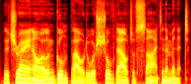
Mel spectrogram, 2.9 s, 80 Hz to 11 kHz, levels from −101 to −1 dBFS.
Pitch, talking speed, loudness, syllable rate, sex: 105 Hz, 270 wpm, -15 LUFS, 6.9 syllables/s, male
